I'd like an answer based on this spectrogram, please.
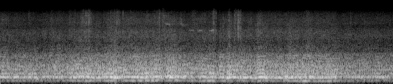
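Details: Bees buzzing in a steady, dense drone, a low humming tone with a rough, grainy texture and slight swells in loudness throughout.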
